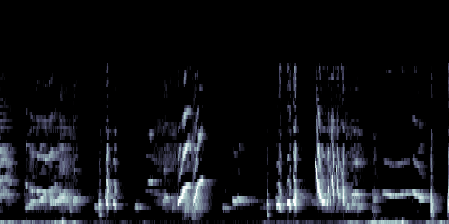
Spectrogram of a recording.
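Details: Oriental magpie-robin (kacer) singing energetically non-stop with tail spread, used as a lure recording: varied whistled phrases, sharp rising sweeps and short chirps mixed with scratchy notes, with a low rumbling noise at the start and end.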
